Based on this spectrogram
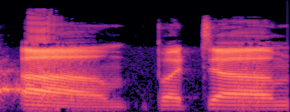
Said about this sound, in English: As your dog is saying hello in the background. Yeah, sorry about that. Not a problem.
